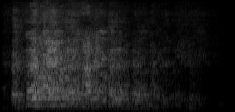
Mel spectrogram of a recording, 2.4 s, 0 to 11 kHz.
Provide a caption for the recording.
Recorded inside with about 15 people.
